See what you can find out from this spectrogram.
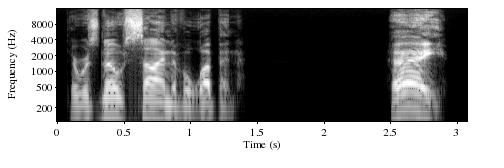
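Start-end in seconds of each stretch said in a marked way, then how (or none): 2.5-2.9 loud, high protest; protesting shout. A narrator's reading. Craig protesting as the deputy shoulders past him, shouting. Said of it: "Craig protested".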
